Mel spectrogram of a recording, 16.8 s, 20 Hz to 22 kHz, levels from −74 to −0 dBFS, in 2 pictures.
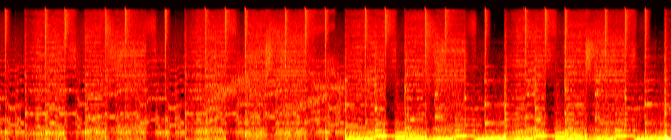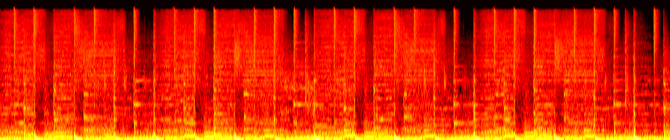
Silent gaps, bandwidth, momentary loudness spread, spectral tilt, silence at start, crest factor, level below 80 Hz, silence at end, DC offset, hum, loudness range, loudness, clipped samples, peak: none; 17.5 kHz; 5 LU; -4 dB/octave; 0 s; 16 dB; -22 dBFS; 0 s; under 0.1%; none; 4 LU; -19 LUFS; under 0.1%; -2 dBFS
